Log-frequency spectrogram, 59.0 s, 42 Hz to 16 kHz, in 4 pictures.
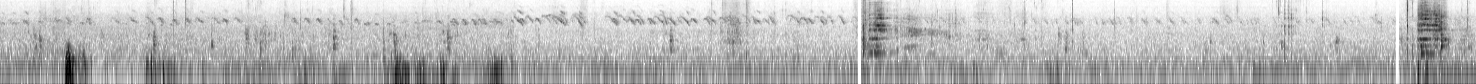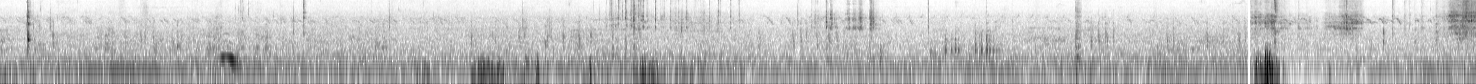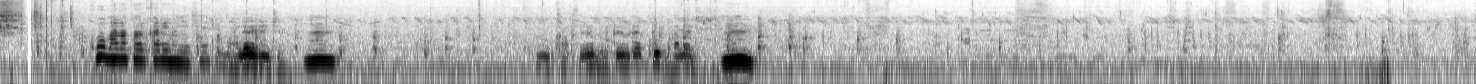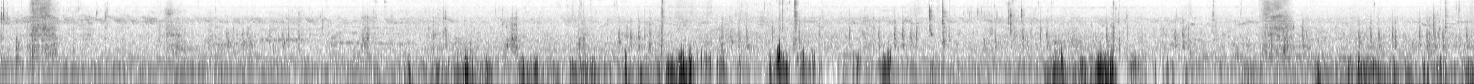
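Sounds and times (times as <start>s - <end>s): chickens clucking: 0.0s - 23.0s, 23.9s - 59.0s
spoon clinking and scraping bowls: 8.6s - 9.2s, 14.1s - 15.2s
people chewing: 36.6s - 59.0s.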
